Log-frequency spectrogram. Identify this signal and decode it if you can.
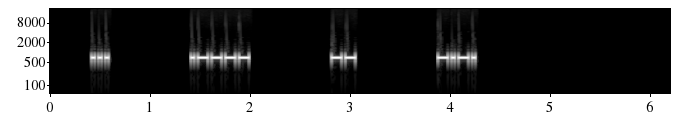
Morse code, heard as a keyed tone, about 36 wpm, spaced as for 10 wpm, 700 Hz. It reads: S1MC
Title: USA Call Signs - 8x Character Spacing - 35wpm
